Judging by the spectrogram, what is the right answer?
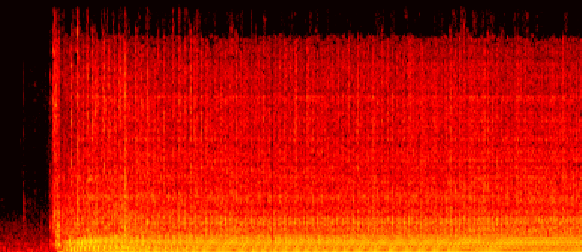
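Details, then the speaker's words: Husqvarna two-stroke trimmer, not a cold start, after turning the L (low-speed) screw a quarter turn counterclockwise for more fuel. It fires up and holds a steady, even buzzing idle without dying or surging. The idle screw still needs adjusting. Normal running. "So, it looks like adding a bit of extra fuel really helped out."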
